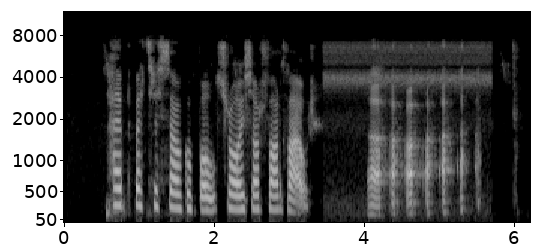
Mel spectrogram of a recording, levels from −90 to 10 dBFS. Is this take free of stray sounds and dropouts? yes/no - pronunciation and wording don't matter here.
no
